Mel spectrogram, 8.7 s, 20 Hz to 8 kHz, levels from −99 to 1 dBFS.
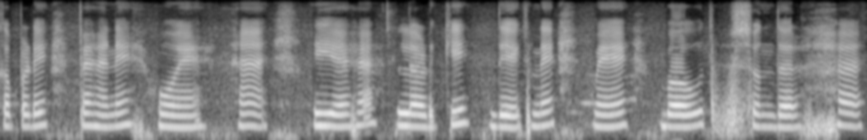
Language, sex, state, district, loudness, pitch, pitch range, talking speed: Hindi, female, Punjab, Fazilka, -14 LUFS, 225 Hz, 215-235 Hz, 75 wpm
